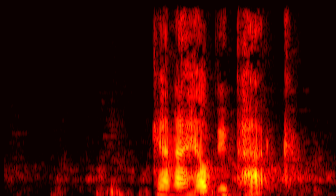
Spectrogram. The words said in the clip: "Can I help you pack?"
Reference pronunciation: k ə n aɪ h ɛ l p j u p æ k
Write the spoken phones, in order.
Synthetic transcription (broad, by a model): k ə n aɪ h ɛ l p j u p æ k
